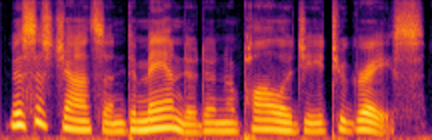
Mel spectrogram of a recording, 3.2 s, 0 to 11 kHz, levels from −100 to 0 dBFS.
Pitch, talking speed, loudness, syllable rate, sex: 175 Hz, 130 wpm, -16 LUFS, 4.7 syllables/s, female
